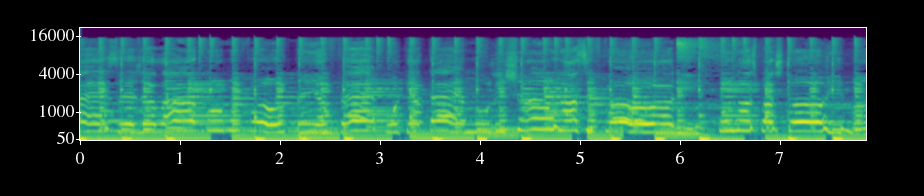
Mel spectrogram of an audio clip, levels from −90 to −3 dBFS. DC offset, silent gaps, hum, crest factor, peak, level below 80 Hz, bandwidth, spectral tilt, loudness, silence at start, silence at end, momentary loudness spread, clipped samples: under 0.1%; none; none; 10 dB; 0 dBFS; -16 dBFS; 16 kHz; -5 dB/octave; -12 LUFS; 0 s; 0 s; 5 LU; under 0.1%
